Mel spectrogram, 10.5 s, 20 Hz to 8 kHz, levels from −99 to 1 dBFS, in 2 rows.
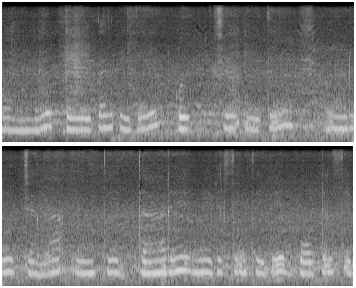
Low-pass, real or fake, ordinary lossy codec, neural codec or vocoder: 7.2 kHz; fake; AAC, 48 kbps; codec, 16 kHz in and 24 kHz out, 2.2 kbps, FireRedTTS-2 codec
